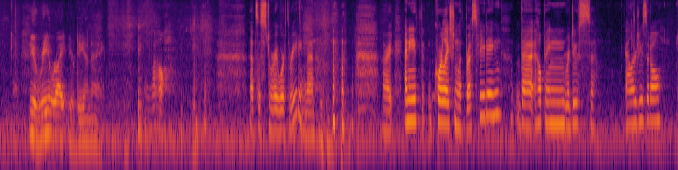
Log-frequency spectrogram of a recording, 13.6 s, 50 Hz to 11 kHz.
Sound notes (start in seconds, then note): 6.3 laughter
